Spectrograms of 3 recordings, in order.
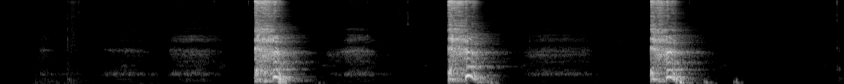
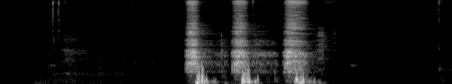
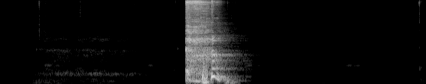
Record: {"three_cough_length": "8.4 s", "three_cough_amplitude": 32768, "three_cough_signal_mean_std_ratio": 0.28, "exhalation_length": "4.5 s", "exhalation_amplitude": 29273, "exhalation_signal_mean_std_ratio": 0.31, "cough_length": "4.3 s", "cough_amplitude": 32768, "cough_signal_mean_std_ratio": 0.23, "survey_phase": "beta (2021-08-13 to 2022-03-07)", "age": "65+", "gender": "Female", "wearing_mask": "No", "symptom_none": true, "smoker_status": "Ex-smoker", "respiratory_condition_asthma": true, "respiratory_condition_other": true, "recruitment_source": "REACT", "submission_delay": "0 days", "covid_test_result": "Negative", "covid_test_method": "RT-qPCR"}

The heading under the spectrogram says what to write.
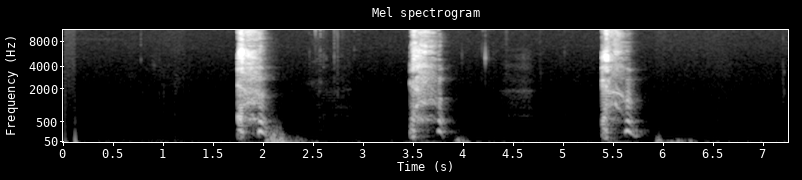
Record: {"three_cough_length": "7.3 s", "three_cough_amplitude": 10889, "three_cough_signal_mean_std_ratio": 0.26, "survey_phase": "beta (2021-08-13 to 2022-03-07)", "age": "45-64", "gender": "Female", "wearing_mask": "No", "symptom_none": true, "symptom_onset": "7 days", "smoker_status": "Ex-smoker", "respiratory_condition_asthma": false, "respiratory_condition_other": false, "recruitment_source": "REACT", "submission_delay": "0 days", "covid_test_result": "Negative", "covid_test_method": "RT-qPCR"}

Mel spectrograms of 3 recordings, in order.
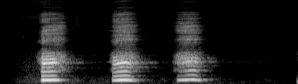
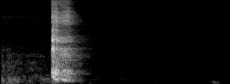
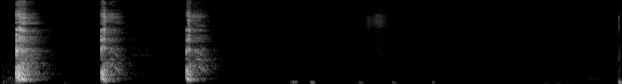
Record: {"exhalation_length": "3.0 s", "exhalation_amplitude": 32766, "exhalation_signal_mean_std_ratio": 0.4, "cough_length": "2.3 s", "cough_amplitude": 32768, "cough_signal_mean_std_ratio": 0.23, "three_cough_length": "6.2 s", "three_cough_amplitude": 32768, "three_cough_signal_mean_std_ratio": 0.18, "survey_phase": "beta (2021-08-13 to 2022-03-07)", "age": "18-44", "gender": "Female", "wearing_mask": "No", "symptom_none": true, "smoker_status": "Ex-smoker", "respiratory_condition_asthma": false, "respiratory_condition_other": false, "recruitment_source": "REACT", "submission_delay": "4 days", "covid_test_result": "Negative", "covid_test_method": "RT-qPCR", "influenza_a_test_result": "Negative", "influenza_b_test_result": "Negative"}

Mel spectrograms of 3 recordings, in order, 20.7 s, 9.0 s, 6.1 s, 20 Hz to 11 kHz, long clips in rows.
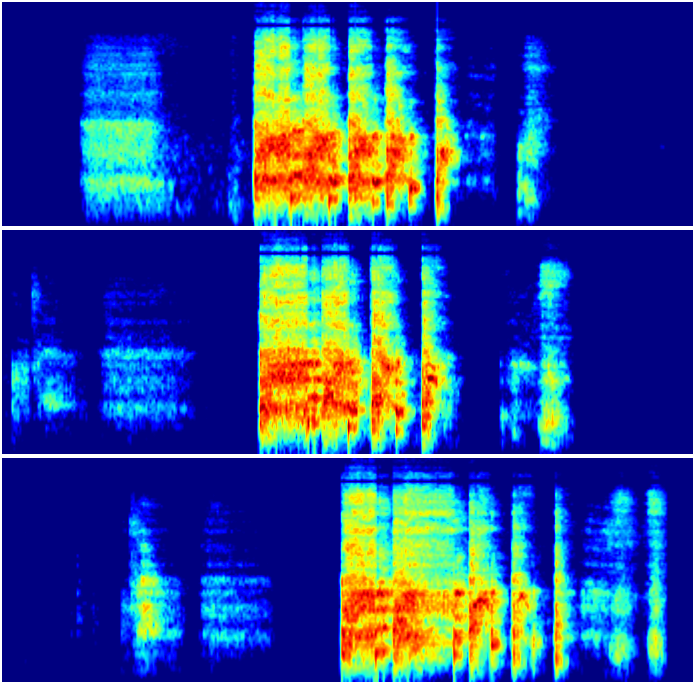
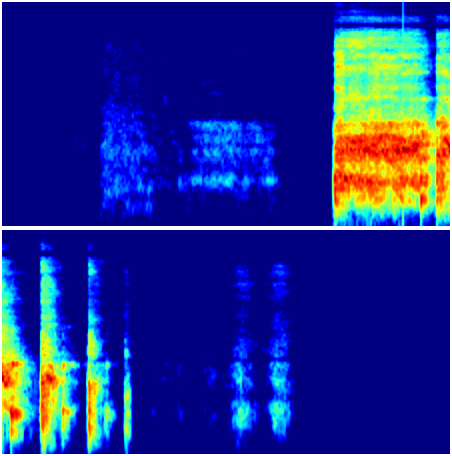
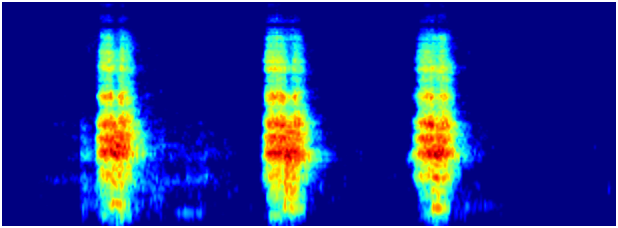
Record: {"three_cough_length": "20.7 s", "three_cough_amplitude": 32767, "three_cough_signal_mean_std_ratio": 0.42, "cough_length": "9.0 s", "cough_amplitude": 32767, "cough_signal_mean_std_ratio": 0.35, "exhalation_length": "6.1 s", "exhalation_amplitude": 30013, "exhalation_signal_mean_std_ratio": 0.34, "survey_phase": "beta (2021-08-13 to 2022-03-07)", "age": "18-44", "gender": "Female", "wearing_mask": "No", "symptom_cough_any": true, "symptom_runny_or_blocked_nose": true, "symptom_sore_throat": true, "symptom_fatigue": true, "symptom_headache": true, "symptom_onset": "12 days", "smoker_status": "Never smoked", "respiratory_condition_asthma": false, "respiratory_condition_other": false, "recruitment_source": "REACT", "submission_delay": "2 days", "covid_test_result": "Negative", "covid_test_method": "RT-qPCR"}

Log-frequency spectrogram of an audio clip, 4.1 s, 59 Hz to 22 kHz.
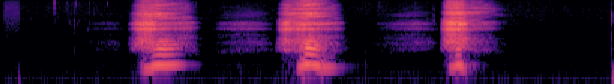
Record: {"exhalation_length": "4.1 s", "exhalation_amplitude": 7175, "exhalation_signal_mean_std_ratio": 0.37, "survey_phase": "beta (2021-08-13 to 2022-03-07)", "age": "45-64", "gender": "Female", "wearing_mask": "No", "symptom_cough_any": true, "symptom_runny_or_blocked_nose": true, "symptom_sore_throat": true, "symptom_fatigue": true, "symptom_fever_high_temperature": true, "symptom_headache": true, "symptom_other": true, "smoker_status": "Never smoked", "respiratory_condition_asthma": false, "respiratory_condition_other": false, "recruitment_source": "Test and Trace", "submission_delay": "2 days", "covid_test_result": "Positive", "covid_test_method": "LFT"}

